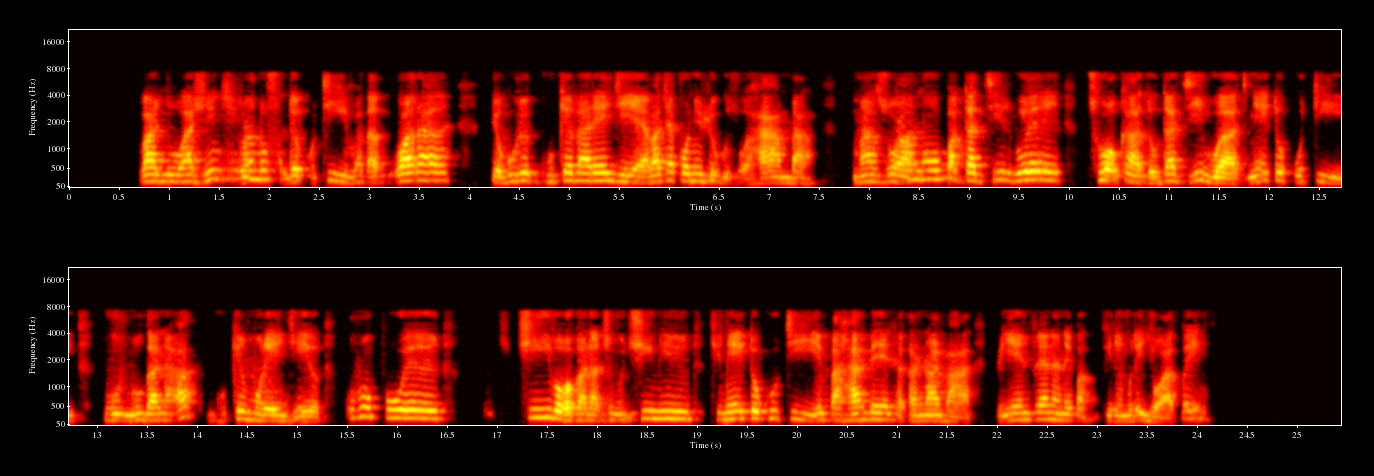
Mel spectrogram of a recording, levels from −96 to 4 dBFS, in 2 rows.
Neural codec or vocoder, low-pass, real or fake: codec, 24 kHz, 0.9 kbps, WavTokenizer, medium speech release version 1; 7.2 kHz; fake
